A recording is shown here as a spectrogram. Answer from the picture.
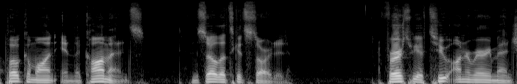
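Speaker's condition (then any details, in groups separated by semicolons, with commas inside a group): No condition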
